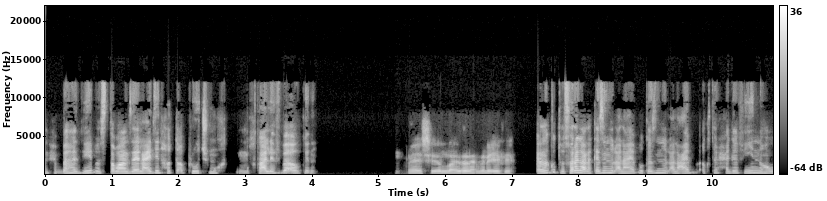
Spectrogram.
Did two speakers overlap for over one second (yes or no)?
no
